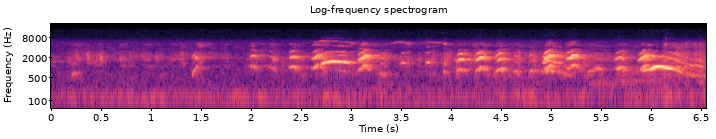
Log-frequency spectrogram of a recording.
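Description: Hunting dogs yelping and whining excitedly in quick, overlapping calls, some bending up and down in pitch, at a wild cat they have treed. The calls start about two seconds in and continue steadily.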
